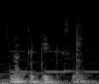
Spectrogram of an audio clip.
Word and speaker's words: notifíqueselo: Por ejemplo, dígamelo y notifíqueselo. Dígamelo con la primera signo en la I y notifíqueselo en la segunda I.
